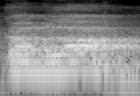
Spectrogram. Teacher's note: कमला में क पे ज्यादा जोर पड़ रहा है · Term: बलाघात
